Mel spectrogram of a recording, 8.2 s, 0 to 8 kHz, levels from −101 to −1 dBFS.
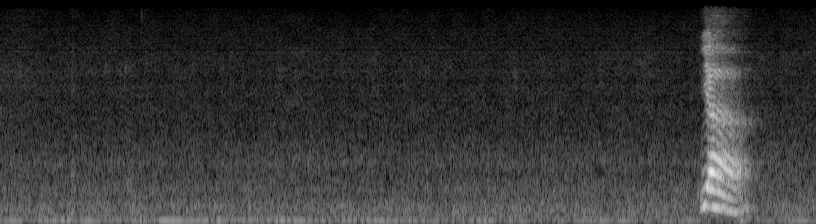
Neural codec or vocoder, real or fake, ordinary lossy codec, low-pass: codec, 44.1 kHz, 7.8 kbps, DAC; fake; none; 7.2 kHz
